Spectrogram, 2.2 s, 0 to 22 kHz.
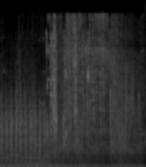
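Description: A missile explodes during mech combat in MechWarrior 5: Mercenaries, a dense, continuous low rumbling blast that stays loud throughout with heavy bass and crackling debris.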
